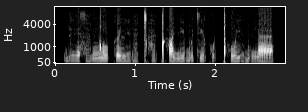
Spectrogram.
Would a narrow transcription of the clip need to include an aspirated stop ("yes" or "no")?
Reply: yes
